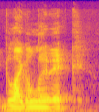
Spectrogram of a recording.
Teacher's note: I should actually say glagolitic because there's no th there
